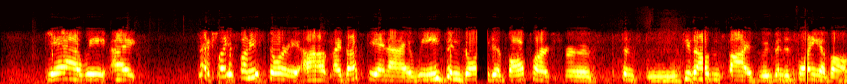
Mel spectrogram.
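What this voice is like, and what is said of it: Hoarse, nearly lost voice. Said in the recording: “I lost my voice.”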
